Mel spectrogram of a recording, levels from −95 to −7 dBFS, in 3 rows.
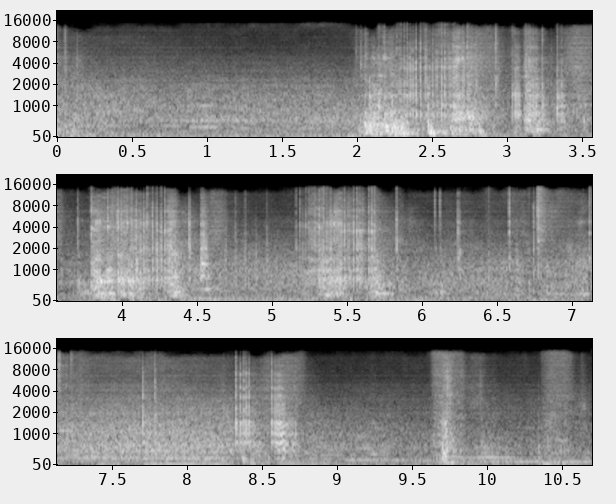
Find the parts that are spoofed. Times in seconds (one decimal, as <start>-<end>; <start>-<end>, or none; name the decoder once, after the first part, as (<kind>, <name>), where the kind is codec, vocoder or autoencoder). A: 0.0-10.7 (autoencoder, DAC-VAE)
